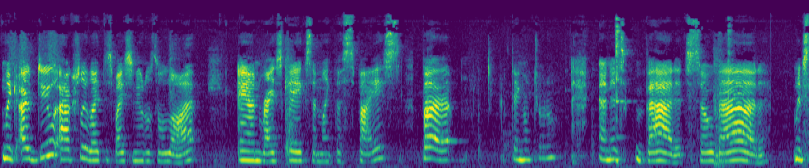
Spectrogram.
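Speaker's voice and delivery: chewing between words; muffled eating speech; mouth full of food. Real, not acted. Seen 1: ate rice cake just before; lips pressed, chewing between words.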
